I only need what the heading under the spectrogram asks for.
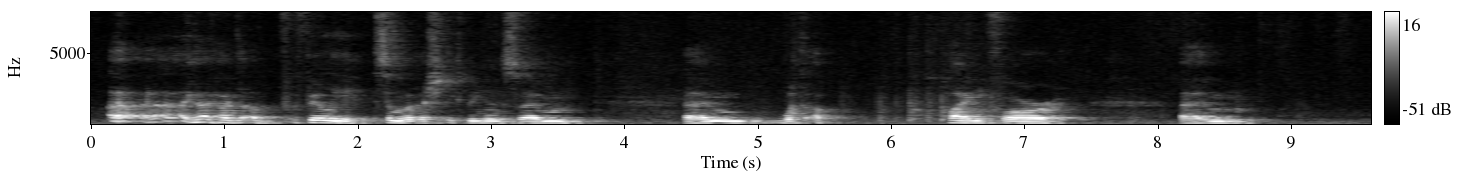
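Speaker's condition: Stammer; speech assessed by recorded audio tape, refused television and radio course over it; repeats words and phrases, frequent fillers uh and um; repeated sounds, repeated words, prolonged sounds

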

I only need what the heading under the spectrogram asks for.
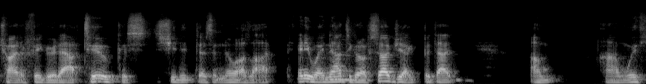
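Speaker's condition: Stuttering; many years of concealing stutter; still stutters, admits ongoing concealment, still deals with personal issues around stuttering; learned to stutter better and stutter less, public speaking; prolonged sounds, blocks

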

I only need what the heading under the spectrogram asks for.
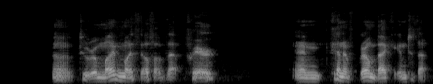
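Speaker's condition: Cerebral palsy; unable to walk

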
